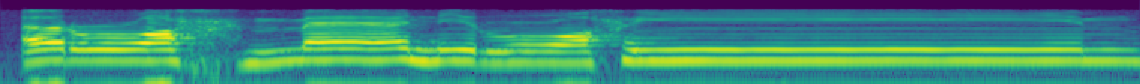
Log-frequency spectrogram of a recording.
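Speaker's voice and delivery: loud, very slow chanted recitation; Quranic recitation. Shown as a demonstration. Teacher recites the third verse for students, Quranic chant. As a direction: recite with long held vowels, ringing.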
